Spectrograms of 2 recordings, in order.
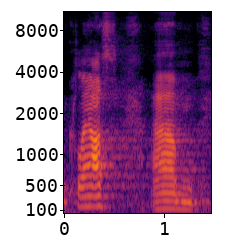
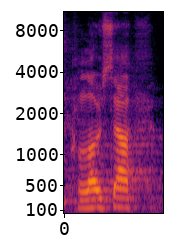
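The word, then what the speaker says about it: Klose: I called him Klaus. His name is Closer.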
